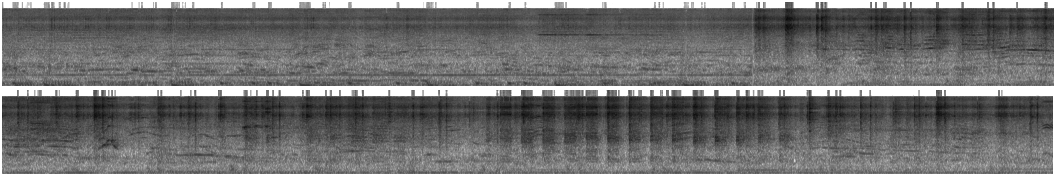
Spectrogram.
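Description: Fairground ride noise: music and voices mixed with the rides' machinery. About seven seconds in the sound changes, and a rapid ticking runs under it.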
